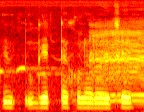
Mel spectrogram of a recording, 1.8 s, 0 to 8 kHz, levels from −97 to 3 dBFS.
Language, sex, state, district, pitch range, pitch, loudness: Bengali, male, West Bengal, Cooch Behar, 130-170 Hz, 135 Hz, -15 LUFS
